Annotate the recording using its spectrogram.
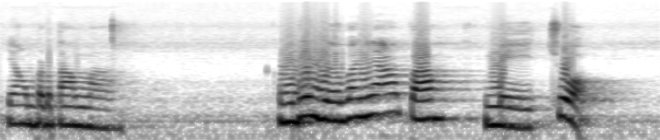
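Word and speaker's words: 没错: Sedangkan yang B, maksudnya yang kedua, contoh yang kedua, 没错, 没错, 没, nada 2 naik ya, kemudian 错 nada 4 dihentak, 没错, 没错. Pelafalannya seperti itu.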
